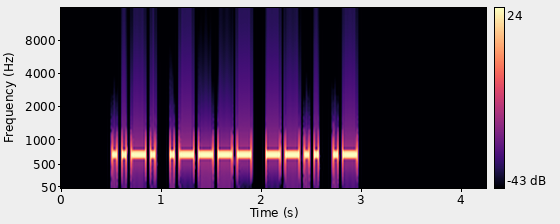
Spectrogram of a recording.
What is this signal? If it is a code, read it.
Morse code, heard as a keyed tone, about 25 wpm, 700 Hz. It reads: F1ZA
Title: DXCC-100 Call Signs - 4 Characters - Repeated 3x - 25wpm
